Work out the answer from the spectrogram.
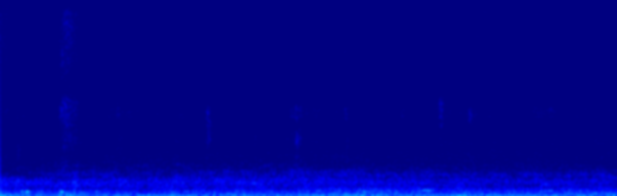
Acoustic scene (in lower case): residential area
